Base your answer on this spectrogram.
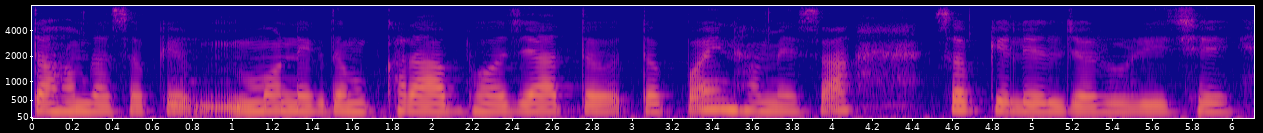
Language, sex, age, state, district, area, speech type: Maithili, female, 30-45, Bihar, Sitamarhi, urban, spontaneous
